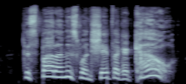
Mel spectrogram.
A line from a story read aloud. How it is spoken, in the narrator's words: yelled Felix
